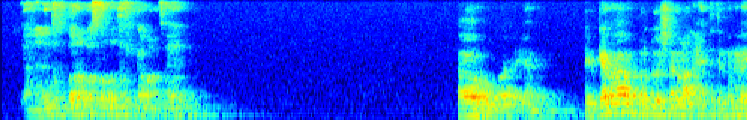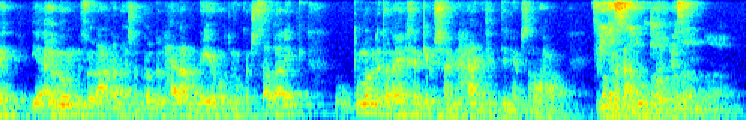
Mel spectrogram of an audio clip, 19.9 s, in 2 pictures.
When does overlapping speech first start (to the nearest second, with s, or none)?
18 s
